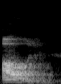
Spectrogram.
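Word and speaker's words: Eoin: How do you really pronounce it? In Irish, it's Owen.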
